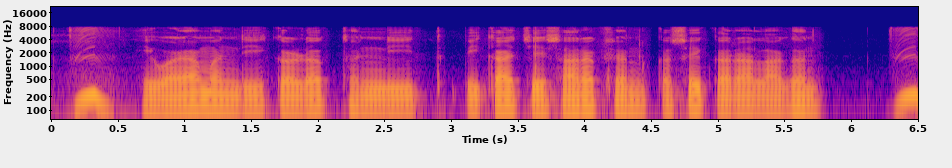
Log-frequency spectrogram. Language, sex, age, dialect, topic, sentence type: Marathi, male, 18-24, Varhadi, agriculture, question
